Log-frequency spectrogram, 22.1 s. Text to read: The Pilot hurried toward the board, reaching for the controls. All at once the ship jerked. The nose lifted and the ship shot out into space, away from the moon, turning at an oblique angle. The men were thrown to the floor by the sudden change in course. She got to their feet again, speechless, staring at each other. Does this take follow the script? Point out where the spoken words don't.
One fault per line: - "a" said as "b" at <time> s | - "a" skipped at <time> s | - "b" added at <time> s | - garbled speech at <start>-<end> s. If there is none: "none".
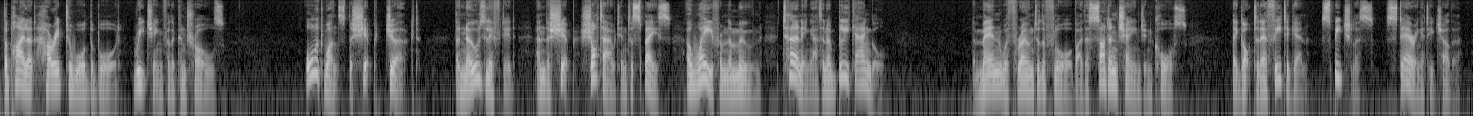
- "She" said as "They" at 18.5 s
